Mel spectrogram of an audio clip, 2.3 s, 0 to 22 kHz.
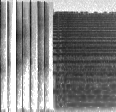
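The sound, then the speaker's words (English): Six crisp finger snaps in quick, even succession, each a sharp isolated click, followed at once by a loud, sustained, dense tonal wash that slowly fades. “Time for 10 new snaps.”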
